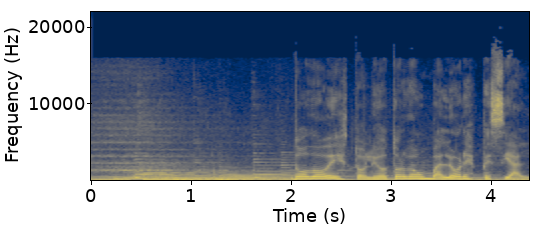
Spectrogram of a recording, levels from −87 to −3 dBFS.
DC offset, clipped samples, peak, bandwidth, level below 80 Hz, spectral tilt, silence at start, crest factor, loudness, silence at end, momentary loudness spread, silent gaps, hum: under 0.1%; under 0.1%; -4 dBFS; 17.5 kHz; -30 dBFS; -5.5 dB/octave; 0 s; 14 dB; -18 LUFS; 0 s; 7 LU; none; none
